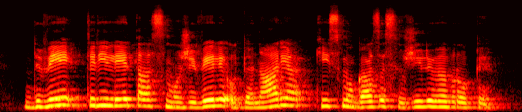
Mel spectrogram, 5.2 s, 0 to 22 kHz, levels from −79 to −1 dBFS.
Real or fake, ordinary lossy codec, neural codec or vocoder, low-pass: fake; none; codec, 44.1 kHz, 7.8 kbps, Pupu-Codec; 19.8 kHz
